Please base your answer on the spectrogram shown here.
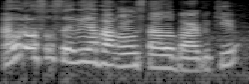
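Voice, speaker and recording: A woman in her thirties, born in Ghana and raised in the United States, chatting as a guest on a radio show in a bubbly, animated way with frequent laughs. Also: mid-range voice, fast talker. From born in Ghana, raised in the USA. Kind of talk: casual interview chat. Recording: distant mic, faint noise.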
